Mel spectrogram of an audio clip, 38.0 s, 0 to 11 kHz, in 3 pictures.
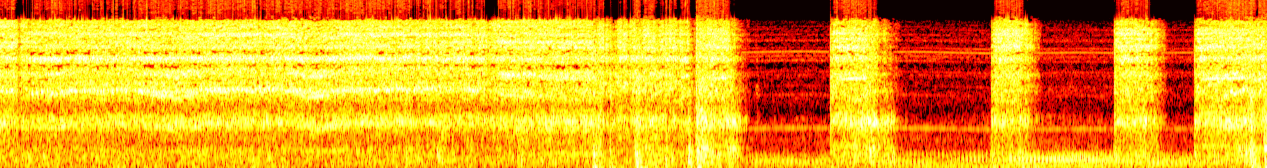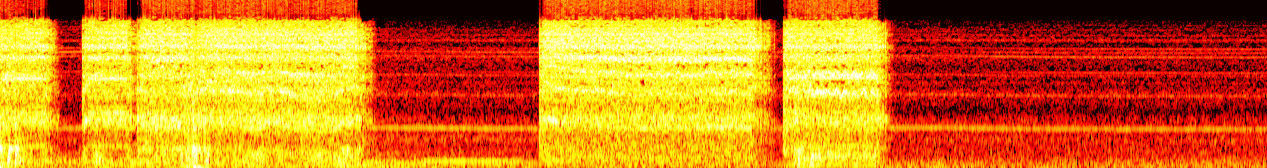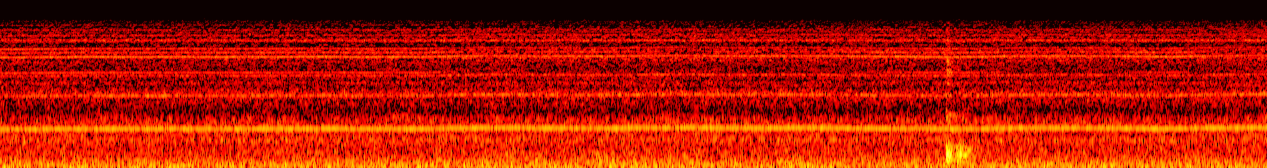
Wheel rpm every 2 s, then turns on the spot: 220, 220, 220, 120, 60, 70, 150, 240, 60, 230, 180, 0, 0, 0, 0, 0, 0, 0, 0.
none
